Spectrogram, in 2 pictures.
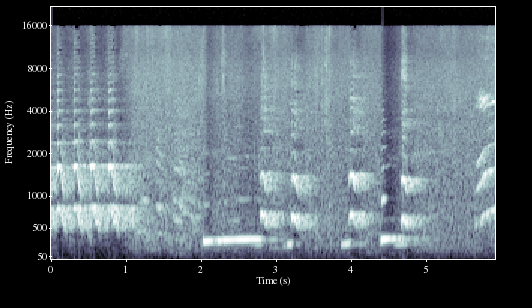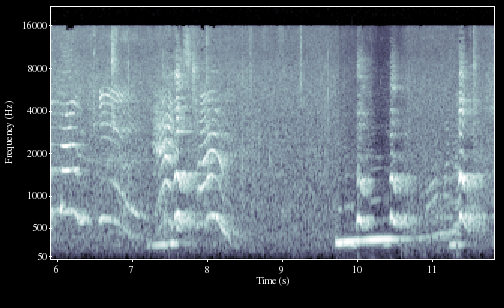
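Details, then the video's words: Siamangs at Auckland Zoo, New Zealand, on September 11, 2012, going wild and scaring kids, loud enough to carry across the whole zoo: strong harmonic whoops that swoop up and down in pitch, with short barking bursts between calls. "Siamangs in Auckland Zoo going crazy & scaring kids"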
